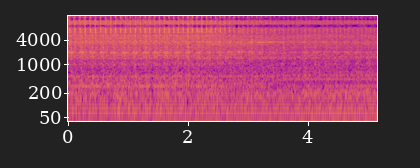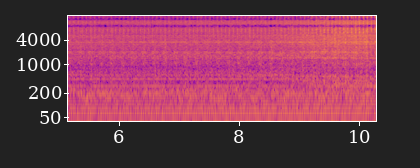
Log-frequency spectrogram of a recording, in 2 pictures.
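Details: Audi S5 4.2 V8 (2010) at idle: fast, light ticking about three per second over a steady idle, from a faulty fuel vapour purge valve clicking; fixed by replacing the purge valve.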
